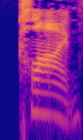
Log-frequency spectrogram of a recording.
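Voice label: "climbed", American English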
